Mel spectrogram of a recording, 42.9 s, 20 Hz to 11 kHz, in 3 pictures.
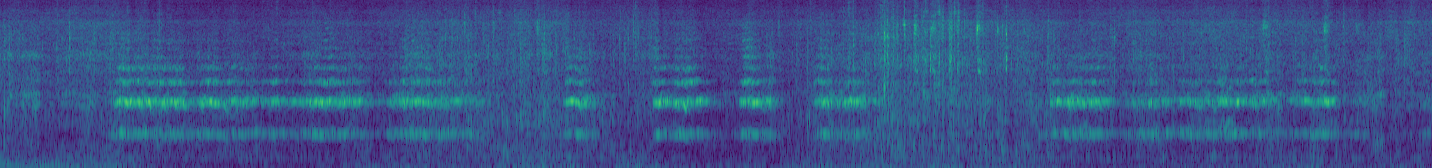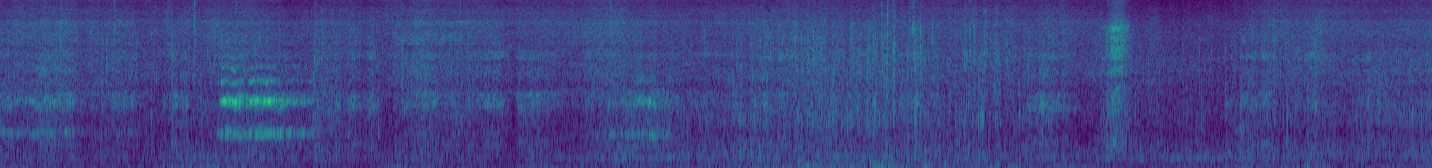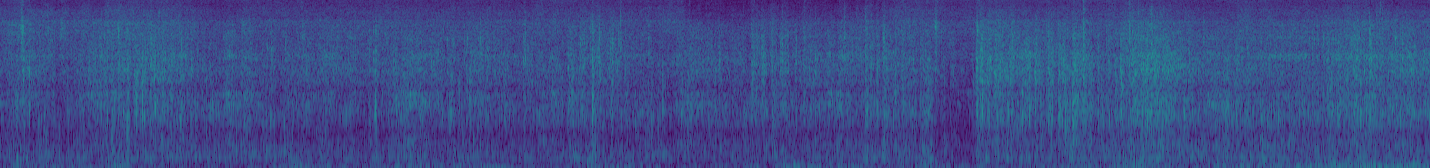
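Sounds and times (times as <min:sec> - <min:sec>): wind on microphone: 0:00.0 - 0:25.3, 0:27.1 - 0:42.9
bike tyres rumbling on trail: 0:00.0 - 0:42.9
high squeal: 0:01.1 - 0:09.2, 0:09.8 - 0:15.2, 0:16.4 - 0:17.6.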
